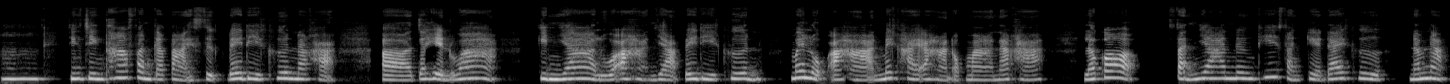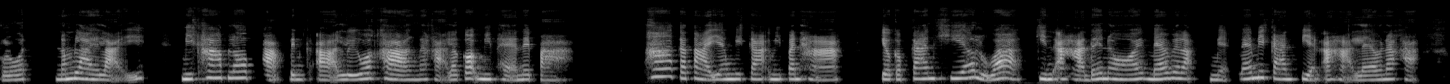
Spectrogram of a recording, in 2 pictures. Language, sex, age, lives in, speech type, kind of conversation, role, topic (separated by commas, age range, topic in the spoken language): Thai, female, 35-39, Thailand, read, expert-assistant, expert, เหตุใดกระต่ายจึงมีฟันยาวตลอดชีวิต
